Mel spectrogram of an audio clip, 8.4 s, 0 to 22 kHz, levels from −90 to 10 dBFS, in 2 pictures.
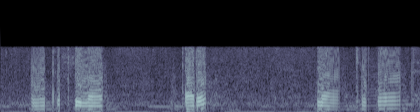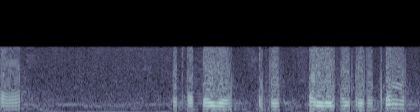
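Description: From start to finish the speech has the signature of mu-law and A-law mixed up. The audio was written as mu-law G.711 telephone coding but read back with the A-law table, so every sample lands at the wrong level: some too loud, some too quiet, and near-silent samples pushed well up. You hear it as harsh, gritty distortion over the speech, and the pauses fill with noise where there should be quiet. The 4 kHz telephone band comes through as expected.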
